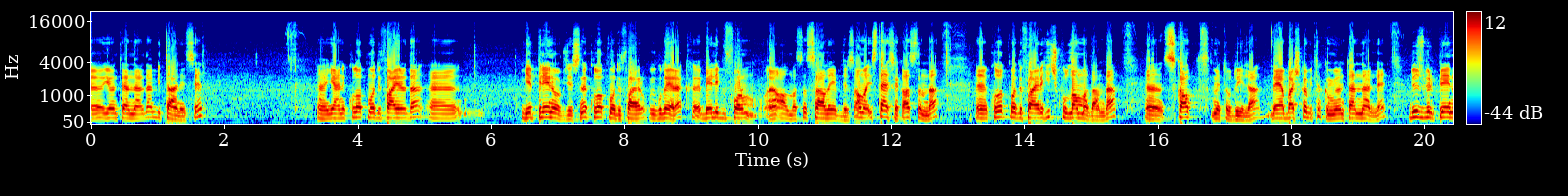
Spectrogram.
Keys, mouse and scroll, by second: 1.7 middle click, 2.3 middle click, 2.5 middle click, 2.7 middle click, 2.9 middle click, 3.1 middle click, 5.7-10.6 middle drag, 12.1-13.8 scroll up 1, 13.8-14.4 scroll up 1, 14.7-18.3 scroll down 1, 18.3-20.2 middle drag.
